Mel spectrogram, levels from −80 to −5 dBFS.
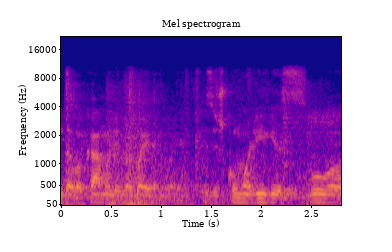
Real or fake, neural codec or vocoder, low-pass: real; none; 10.8 kHz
